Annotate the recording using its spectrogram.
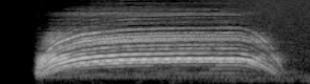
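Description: A short musical sting: one held, synthesized-sounding tone rich in overtones, bending up as it starts and sliding down as it fades, about a second and a half long. It marks the transition from an inserted clip back to the studio.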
